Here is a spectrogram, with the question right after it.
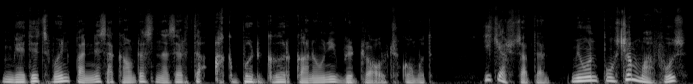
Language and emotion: Kashmiri, fearful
